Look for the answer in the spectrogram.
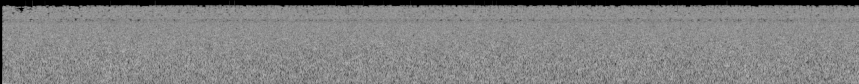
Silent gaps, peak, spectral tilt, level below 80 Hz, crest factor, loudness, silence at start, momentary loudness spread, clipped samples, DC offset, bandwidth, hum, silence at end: none; 0 dBFS; 0 dB/octave; -36 dBFS; 10 dB; -8 LUFS; 0 s; 0 LU; under 0.1%; under 0.1%; over 20 kHz; none; 0 s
